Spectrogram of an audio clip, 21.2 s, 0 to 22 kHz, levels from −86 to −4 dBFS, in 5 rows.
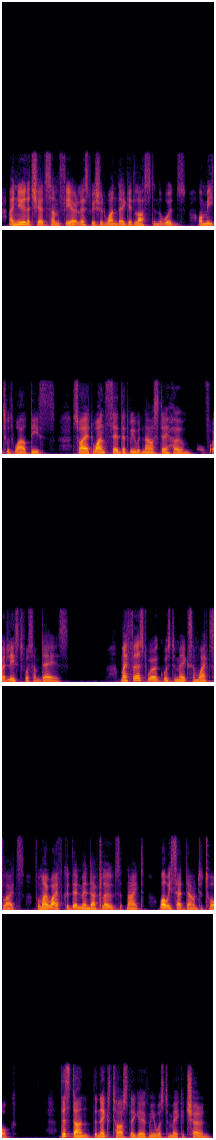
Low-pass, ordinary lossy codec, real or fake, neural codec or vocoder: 7.2 kHz; Opus, 64 kbps; fake; codec, 16 kHz, 0.9 kbps, LongCat-Audio-Codec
